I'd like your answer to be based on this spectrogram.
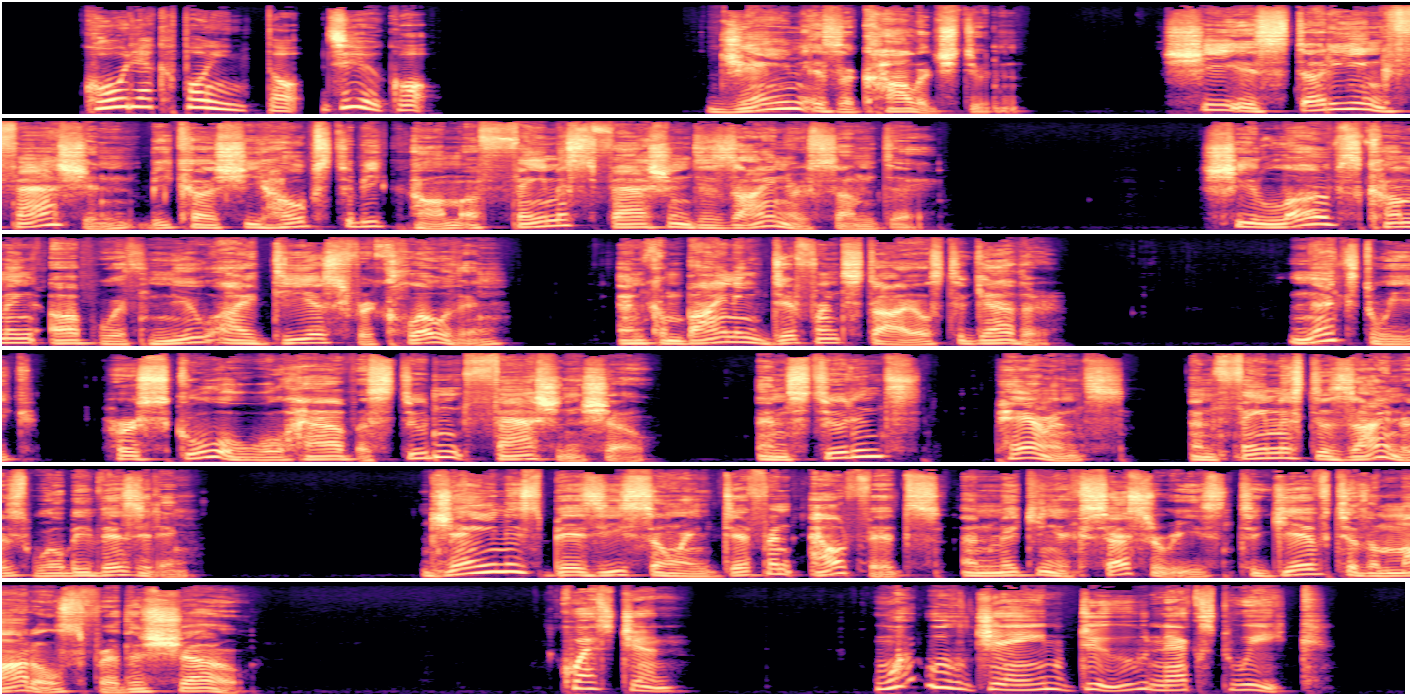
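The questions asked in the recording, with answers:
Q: What will Jane do next week?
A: Show her outfits in her school's student fashion show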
